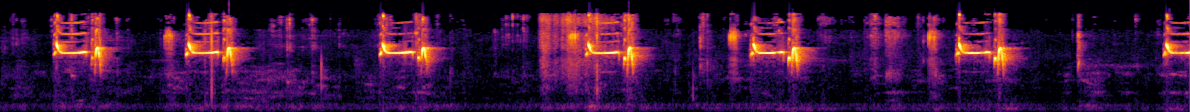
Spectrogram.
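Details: Prinia described as red-headed and lively, singing loud clear high phrases of a sharp whistle followed by a buzzy trill, repeated irregularly every one to two seconds, with some fainter chirps between phrases.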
